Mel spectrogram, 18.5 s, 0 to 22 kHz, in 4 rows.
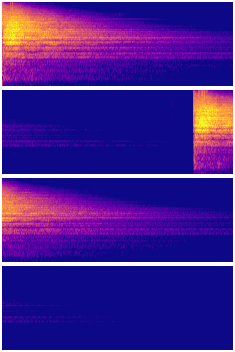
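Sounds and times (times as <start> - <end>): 
crash cymbal: 0.0 - 4.5, 8.5 - 12.4.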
